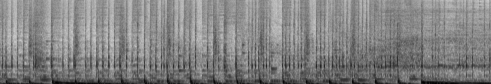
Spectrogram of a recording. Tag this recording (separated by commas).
playing snare drum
